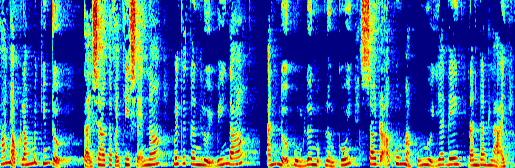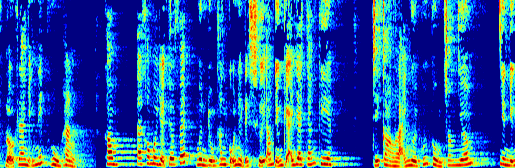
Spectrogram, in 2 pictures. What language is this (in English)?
Vietnamese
